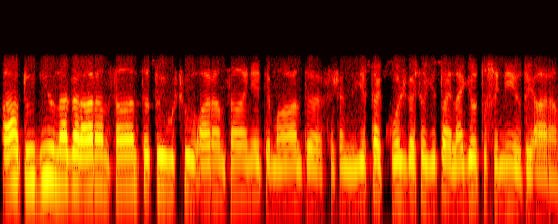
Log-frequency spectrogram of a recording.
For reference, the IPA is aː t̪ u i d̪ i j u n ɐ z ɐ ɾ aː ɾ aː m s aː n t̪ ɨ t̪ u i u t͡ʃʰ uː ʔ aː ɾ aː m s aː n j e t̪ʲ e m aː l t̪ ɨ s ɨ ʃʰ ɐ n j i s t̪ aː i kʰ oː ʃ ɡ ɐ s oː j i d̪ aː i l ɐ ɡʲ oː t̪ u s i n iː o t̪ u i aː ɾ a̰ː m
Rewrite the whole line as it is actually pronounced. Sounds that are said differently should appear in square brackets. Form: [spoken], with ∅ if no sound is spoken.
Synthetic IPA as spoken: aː t̪ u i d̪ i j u n ɐ z ɐ ɾ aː ɾ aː m s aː n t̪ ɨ t̪ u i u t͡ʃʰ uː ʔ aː ɾ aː m s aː n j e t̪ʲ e m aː l t̪ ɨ s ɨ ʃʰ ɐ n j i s t̪ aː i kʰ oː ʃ ɡ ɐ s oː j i [t̪] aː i l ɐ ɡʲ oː t̪ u s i n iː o t̪ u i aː ɾ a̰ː m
